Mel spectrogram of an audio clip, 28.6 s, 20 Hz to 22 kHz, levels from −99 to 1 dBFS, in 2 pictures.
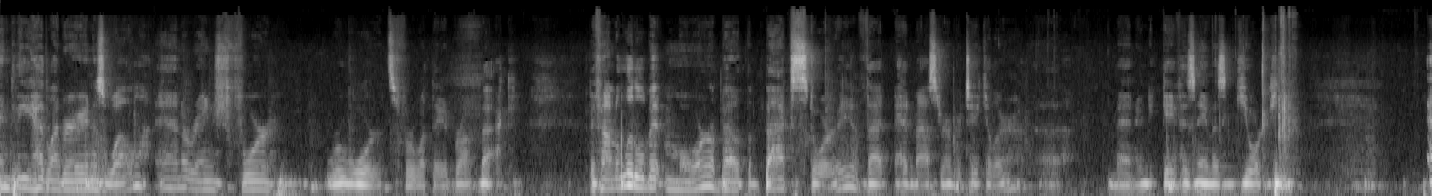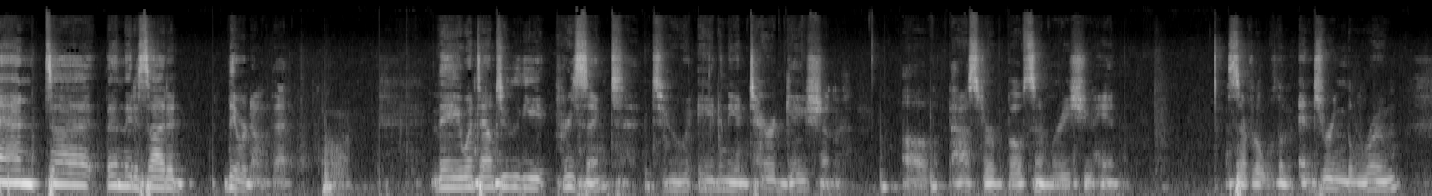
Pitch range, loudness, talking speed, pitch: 155-215 Hz, -30 LUFS, 145 wpm, 195 Hz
